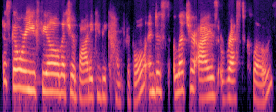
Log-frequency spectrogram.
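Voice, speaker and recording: A woman teaching yoga and meditation, giving gentle, soothing, unhurried guidance with pauses between instructions. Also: mid-range voice, animated, no room sound, dull audio.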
